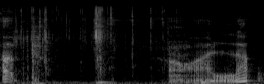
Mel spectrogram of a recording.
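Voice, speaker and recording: A man giving casual, enthusiastic unboxing commentary as a video host, often hesitating with fillers and exclaiming in wonder. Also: extremely slow. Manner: hesitant, many fillers and restarts. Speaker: YouTuber opening a trading card tin.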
